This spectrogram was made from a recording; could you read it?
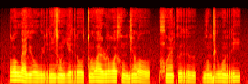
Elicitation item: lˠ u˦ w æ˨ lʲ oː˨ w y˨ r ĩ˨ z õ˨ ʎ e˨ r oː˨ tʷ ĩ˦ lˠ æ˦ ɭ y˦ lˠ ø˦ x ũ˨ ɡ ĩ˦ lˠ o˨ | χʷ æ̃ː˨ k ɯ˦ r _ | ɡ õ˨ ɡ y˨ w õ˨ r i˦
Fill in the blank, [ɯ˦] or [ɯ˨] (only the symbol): ɯ˨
